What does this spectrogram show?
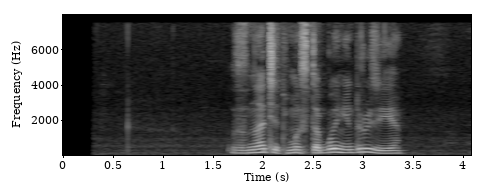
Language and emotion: Russian, neutral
